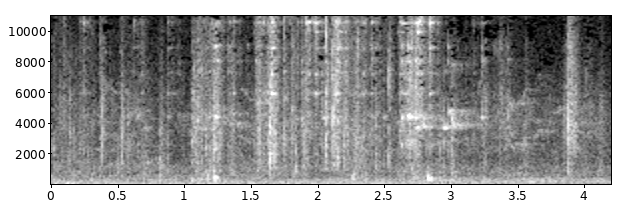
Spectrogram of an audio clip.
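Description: Keys jingle on a key ring.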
